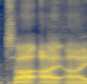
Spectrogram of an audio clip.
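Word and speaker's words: Taa II: And the plan is kind of like, they need to go to Ta 2, which Ta 2, or Ta II is how it's said in the book.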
